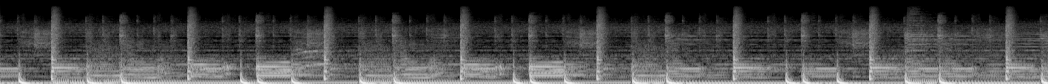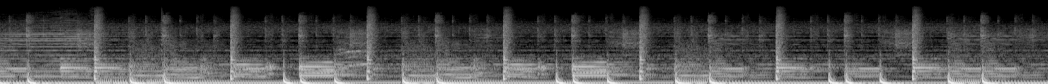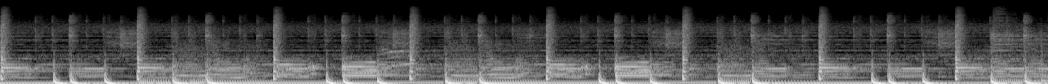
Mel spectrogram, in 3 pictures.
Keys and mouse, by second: 1.3 click, 2.1-8.8 drag, 11.4 right click, 11.9-15.9 drag, 15.9 ctrl+d, 17.2-21.4 drag, 22.4 right click, 22.8 click, 24.3 click, 24.8 click, 26.2 click, 27.2 click, 29.0-30.7 drag, 31.1 click.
